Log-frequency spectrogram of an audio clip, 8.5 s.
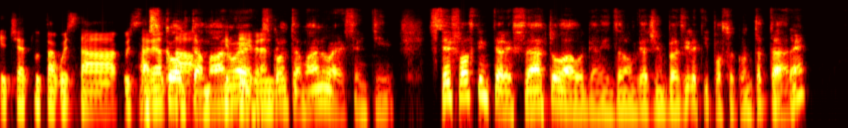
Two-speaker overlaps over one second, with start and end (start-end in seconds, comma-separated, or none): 1.4-2.9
